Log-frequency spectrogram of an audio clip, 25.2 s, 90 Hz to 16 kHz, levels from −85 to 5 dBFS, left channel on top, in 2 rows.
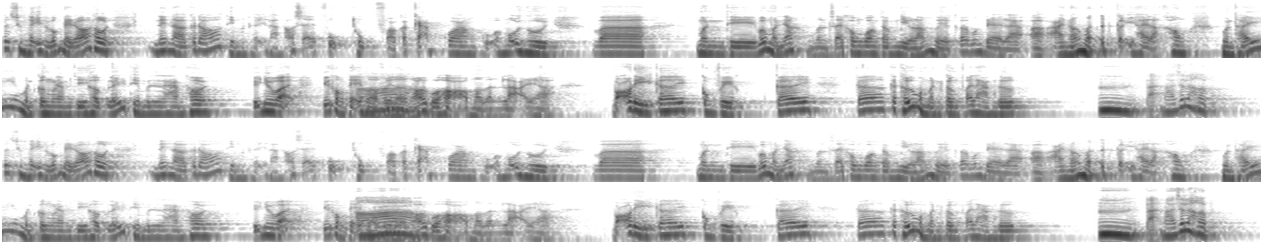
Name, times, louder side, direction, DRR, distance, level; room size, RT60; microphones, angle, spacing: voice 1, 0.0-6.4 6.9-14.7 15.1-18.1 18.7-19.9 20.3-20.7 21.1-22.8, left 4 dB, 55° left, 0.4 m, -30 dB
voice 2, 16.1-16.8 23.5-24.7, right 3 dB, 75° right, 0.4 m, -25 dB
13.5 x 6.9 x 9.1 m
head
